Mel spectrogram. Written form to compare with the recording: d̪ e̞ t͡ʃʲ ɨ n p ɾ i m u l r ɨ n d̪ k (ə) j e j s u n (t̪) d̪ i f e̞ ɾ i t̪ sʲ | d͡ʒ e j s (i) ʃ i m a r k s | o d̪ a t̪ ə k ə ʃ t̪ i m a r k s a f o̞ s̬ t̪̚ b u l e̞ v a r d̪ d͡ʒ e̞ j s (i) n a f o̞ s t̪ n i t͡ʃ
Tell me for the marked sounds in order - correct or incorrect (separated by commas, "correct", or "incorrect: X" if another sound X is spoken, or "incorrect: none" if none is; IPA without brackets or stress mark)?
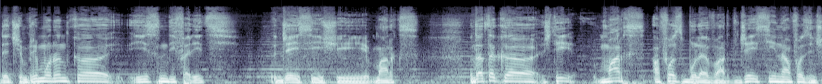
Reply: correct, correct, correct, correct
